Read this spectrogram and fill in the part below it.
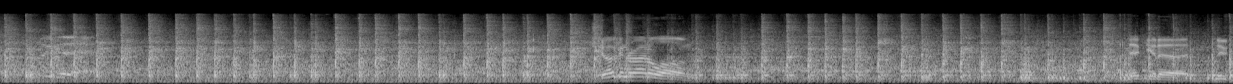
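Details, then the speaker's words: Steady pop-pop at four to five beats a second, no misses or rattles, from a restored 1975 Suzuki 185 two-stroke, choke off, carb idle not adjusted after reassembly; normal smooth idle. "I didn't even adjust the idle on the carb or anything just put it right back the way it was when I tore it apart chugging right along sounds good"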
